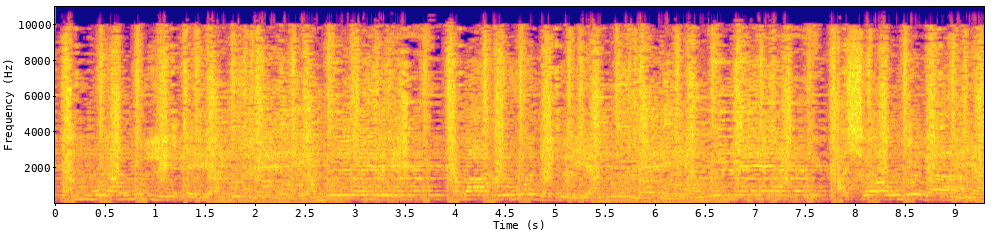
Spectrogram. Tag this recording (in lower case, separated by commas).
music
